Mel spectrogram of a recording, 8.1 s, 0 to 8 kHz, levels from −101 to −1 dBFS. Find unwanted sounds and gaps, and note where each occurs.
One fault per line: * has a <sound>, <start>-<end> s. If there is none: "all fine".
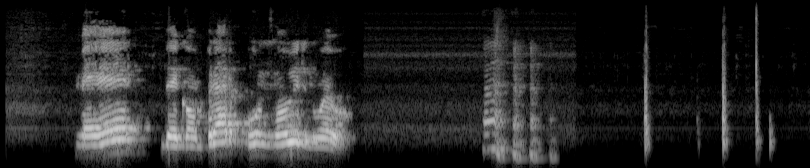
* has a laugh, 4.8-5.6 s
